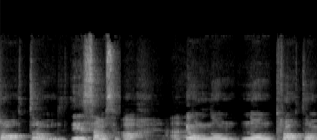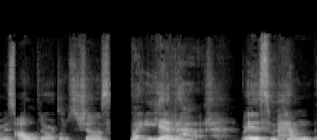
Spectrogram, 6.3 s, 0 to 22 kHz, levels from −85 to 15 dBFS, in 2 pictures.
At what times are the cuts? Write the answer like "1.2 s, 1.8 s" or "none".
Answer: 1.2 s, 1.9 s, 3.3 s, 3.7 s, 4.3 s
